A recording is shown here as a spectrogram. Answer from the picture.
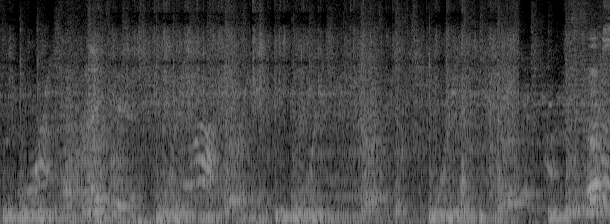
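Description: Background music playing, with voices in the room over it.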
